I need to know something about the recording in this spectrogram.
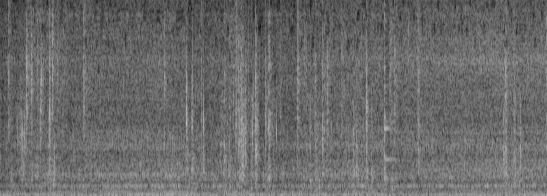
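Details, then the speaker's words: Hoshizaki ice maker after thermal expansion valve (TXV) replacement, evacuation and restart in ice mode: steady hum with scattered clatter of ice dropping into the bin; harvest works normally. "And it's gonna go and do its thing. Dropping. Made something."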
